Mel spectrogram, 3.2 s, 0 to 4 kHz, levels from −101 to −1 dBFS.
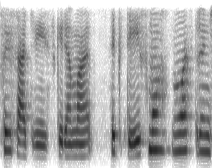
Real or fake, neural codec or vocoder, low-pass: fake; codec, 24 kHz, 1.2 kbps, DualCodec; 3.6 kHz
